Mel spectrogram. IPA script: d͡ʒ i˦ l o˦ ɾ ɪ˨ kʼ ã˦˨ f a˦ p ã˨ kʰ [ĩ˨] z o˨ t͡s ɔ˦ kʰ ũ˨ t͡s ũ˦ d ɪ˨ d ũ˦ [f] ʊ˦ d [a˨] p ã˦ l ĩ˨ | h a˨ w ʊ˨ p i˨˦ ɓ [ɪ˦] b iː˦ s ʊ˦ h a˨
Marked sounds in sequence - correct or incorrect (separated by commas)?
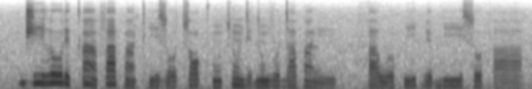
incorrect, incorrect, incorrect, incorrect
